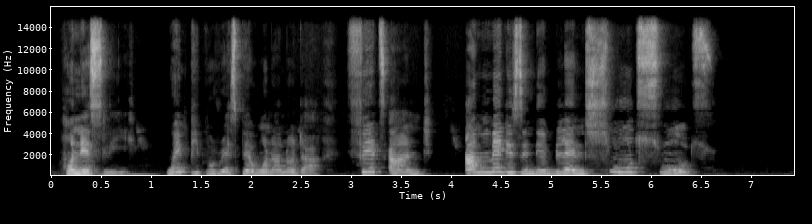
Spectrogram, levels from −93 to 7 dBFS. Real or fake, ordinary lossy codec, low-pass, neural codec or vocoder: real; none; 14.4 kHz; none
